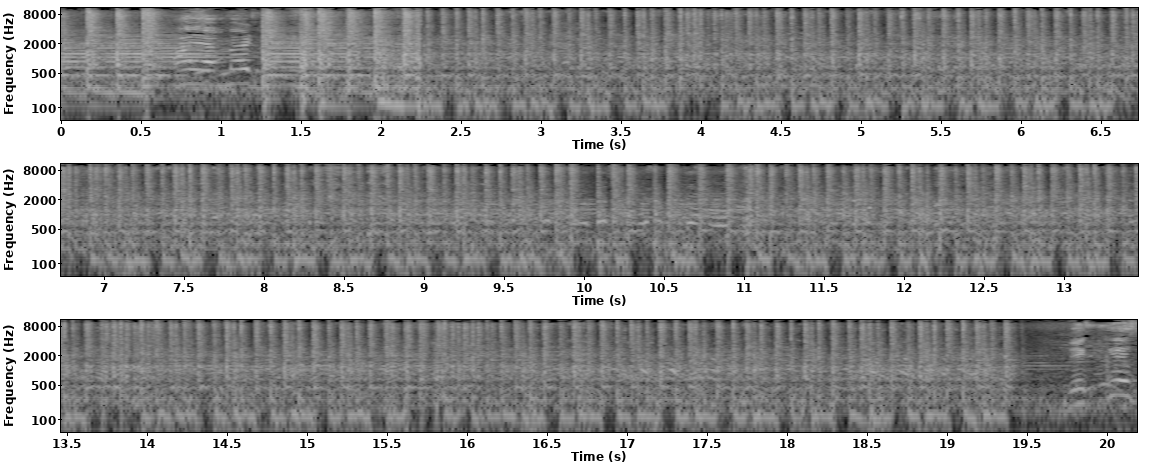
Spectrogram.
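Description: Double-headed dhol drum beaten with a stick in a fast, unbroken roll, the accompaniment to a string-puppet dance.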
